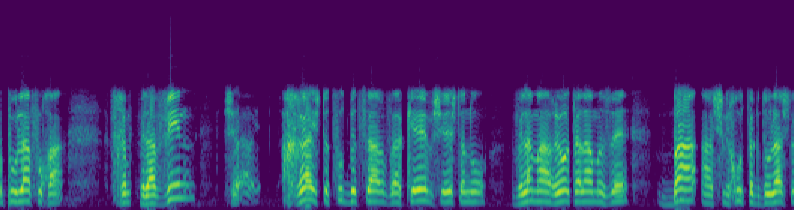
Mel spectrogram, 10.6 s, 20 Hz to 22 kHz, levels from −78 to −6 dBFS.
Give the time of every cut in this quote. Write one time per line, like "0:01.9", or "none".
0:01.7

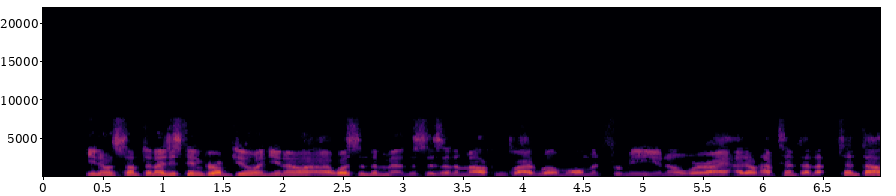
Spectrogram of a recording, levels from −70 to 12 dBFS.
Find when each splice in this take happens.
none

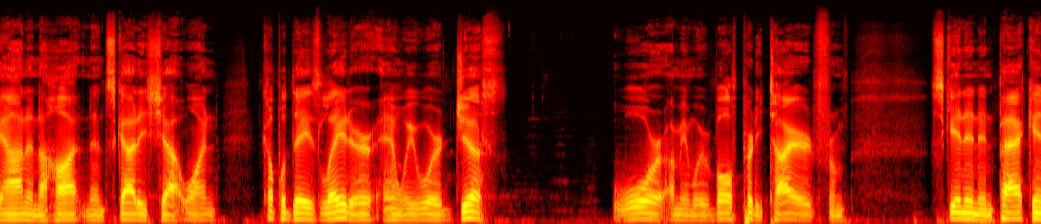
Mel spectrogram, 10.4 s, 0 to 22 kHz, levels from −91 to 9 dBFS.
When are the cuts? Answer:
none

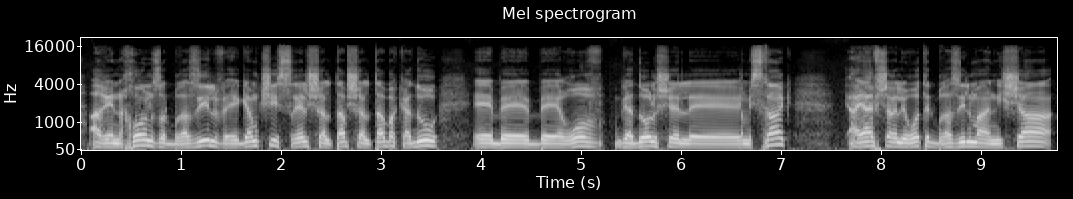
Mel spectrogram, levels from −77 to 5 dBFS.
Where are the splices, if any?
0:02.7
0:05.3
0:06.6

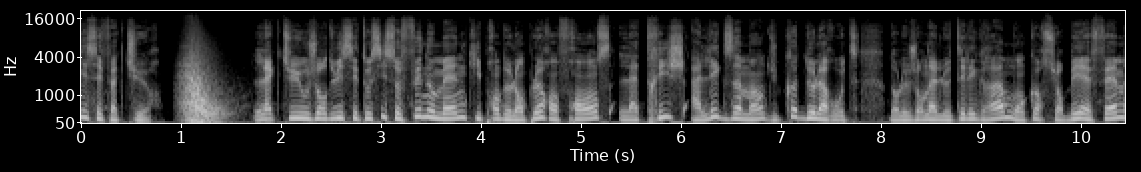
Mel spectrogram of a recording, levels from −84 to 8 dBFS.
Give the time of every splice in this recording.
none

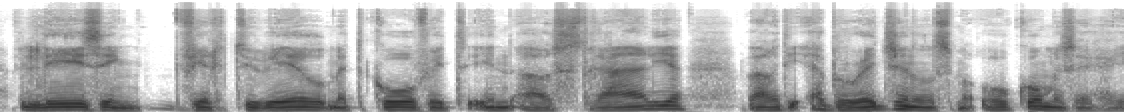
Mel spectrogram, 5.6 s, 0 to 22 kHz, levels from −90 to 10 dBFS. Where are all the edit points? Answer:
none

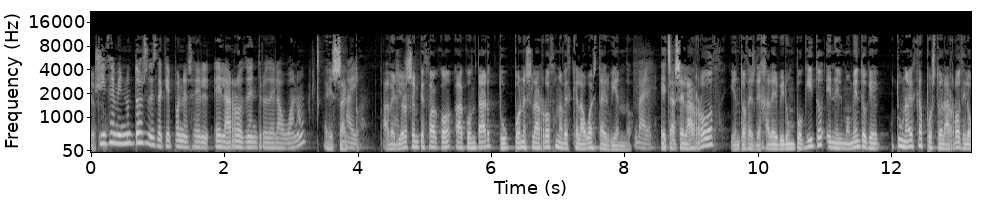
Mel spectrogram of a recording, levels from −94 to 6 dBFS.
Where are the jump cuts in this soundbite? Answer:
0:12.0

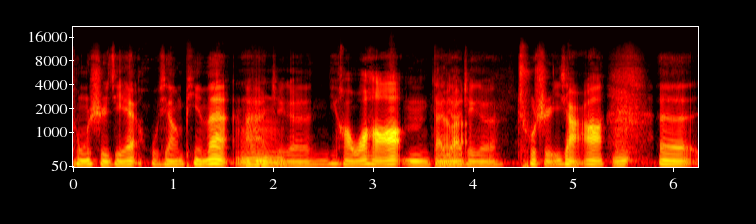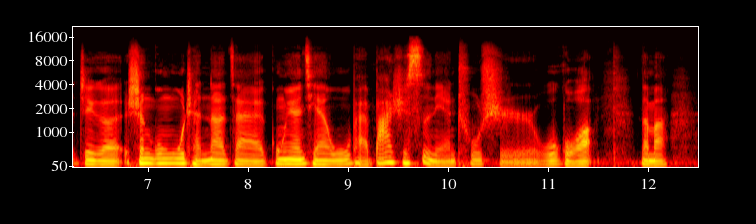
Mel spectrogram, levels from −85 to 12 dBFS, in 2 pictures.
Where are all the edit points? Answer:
0:04.3

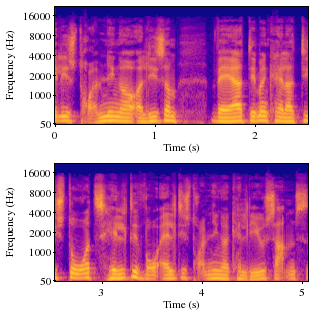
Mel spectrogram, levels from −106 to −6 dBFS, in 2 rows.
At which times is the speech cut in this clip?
none

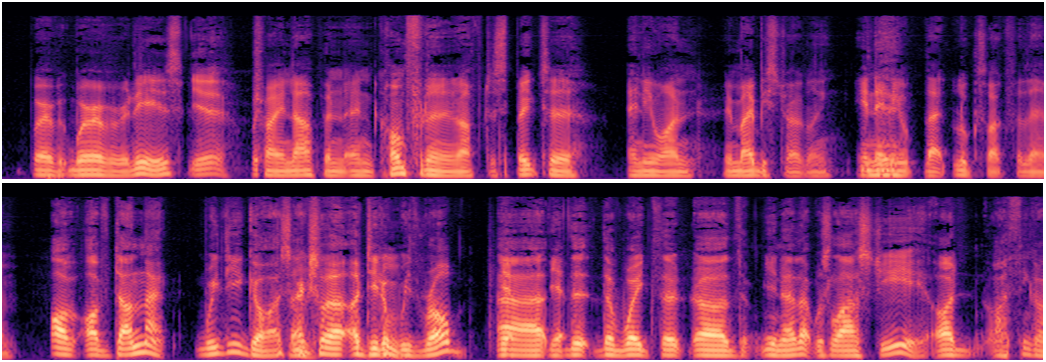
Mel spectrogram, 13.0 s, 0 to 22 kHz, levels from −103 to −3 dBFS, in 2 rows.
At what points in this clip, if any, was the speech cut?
0:01.6
0:05.8
0:09.5

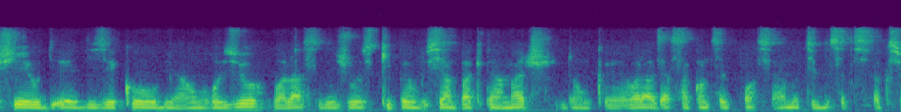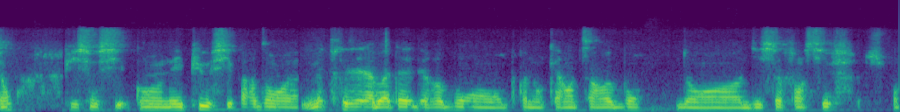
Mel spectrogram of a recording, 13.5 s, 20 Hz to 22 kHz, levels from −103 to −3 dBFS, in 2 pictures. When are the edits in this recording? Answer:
0:04.9
0:07.2
0:09.0

